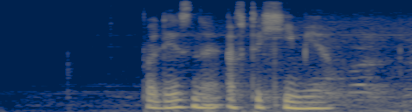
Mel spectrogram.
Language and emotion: Russian, neutral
